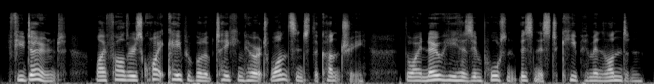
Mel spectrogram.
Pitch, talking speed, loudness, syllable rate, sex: 185 Hz, 255 wpm, -18 LUFS, 7.0 syllables/s, female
